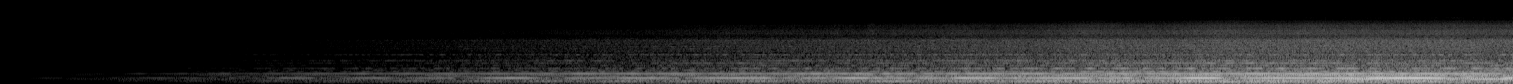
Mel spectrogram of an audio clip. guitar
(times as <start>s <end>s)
3.6s 15.1s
